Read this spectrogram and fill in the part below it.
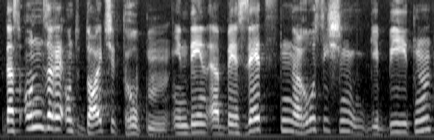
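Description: Bright, complacent Austrian lieutenant. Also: male voice, high voice, very animated, takes it slowly, exaggerated voice. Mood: reading, self-righteous. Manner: chuckling, self-satisfied, drawling colloquial officer talk. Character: jolly, complacent Austrian army lieutenant reading newspapers aloud. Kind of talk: 1940s German radio drama acting.

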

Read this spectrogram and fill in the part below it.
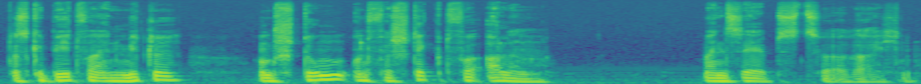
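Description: Brooding writer-narrator, radio play, deep dark timbre, very husky, deliberate, literary. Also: male voice, expressive, dry recording, full character voice. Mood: introspective. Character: brooding male writer narrating his own story.

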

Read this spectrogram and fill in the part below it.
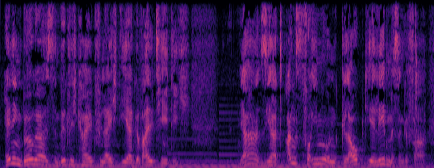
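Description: An actor playing an excitable young amateur sleuth in a naturalistic crime radio play, with slangy, conspiratorial talk. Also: male voice, fairly high pitch, fairly quick, music in the background, close to an everyday voice. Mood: conspiratorial, explaining.

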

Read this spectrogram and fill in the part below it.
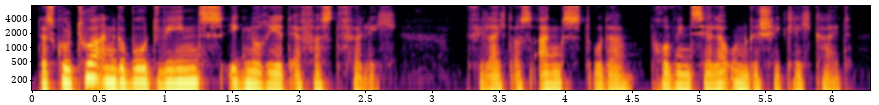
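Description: A man's voice: a little high, darkish tone, dry recording, clean studio sound. A man reading a scripted literary radio essay as its narrator. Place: dry radio studio.

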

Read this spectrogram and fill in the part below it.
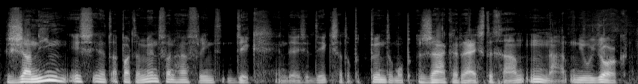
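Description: A man's voice: on the low side, moderate pace, darkish tone, no room sound. A man announcing and narrating a radio drama in scripted style.

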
